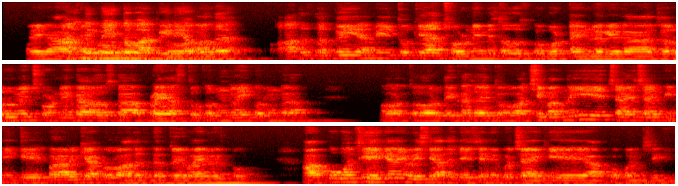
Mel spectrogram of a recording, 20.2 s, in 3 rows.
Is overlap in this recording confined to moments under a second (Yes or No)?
No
